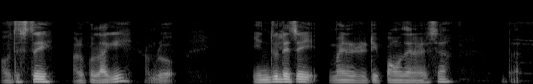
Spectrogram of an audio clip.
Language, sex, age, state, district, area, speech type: Nepali, male, 18-30, West Bengal, Jalpaiguri, urban, spontaneous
